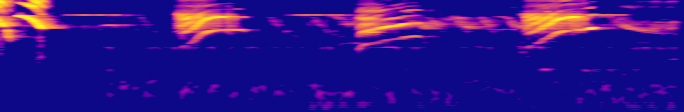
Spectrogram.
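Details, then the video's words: Canary singing, used to lure other canaries into song and as a model for young birds: three separated high, rising-then-falling whistled phrases about a second apart over a soft low background hum. "PANCINGAN Suara Burung KENARI Gacor Panjang || Masteran KENARI Paud"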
